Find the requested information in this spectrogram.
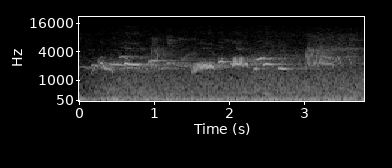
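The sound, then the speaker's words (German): A person imitates bird chirping with a quick run of high, whistled tweets and trills that keep going for a few seconds over a low background hum. “Das war auf Vogel und das war auf Mensch.”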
